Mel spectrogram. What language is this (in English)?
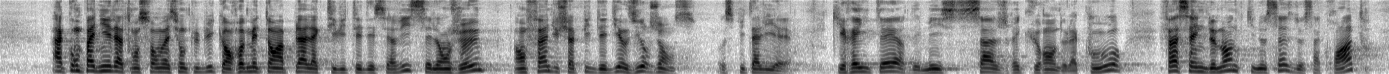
French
